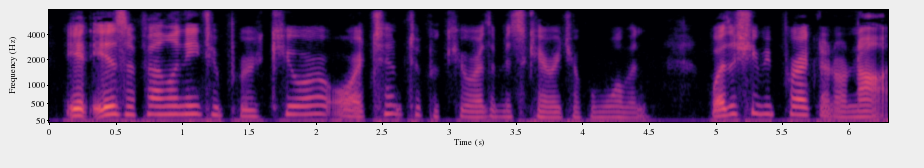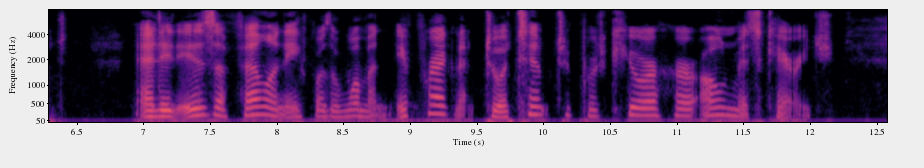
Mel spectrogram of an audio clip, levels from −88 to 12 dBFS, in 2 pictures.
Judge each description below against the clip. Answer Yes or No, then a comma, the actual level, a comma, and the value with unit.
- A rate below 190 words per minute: Yes, average, 180 wpm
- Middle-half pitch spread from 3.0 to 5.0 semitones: No, wide, 5.6 semitones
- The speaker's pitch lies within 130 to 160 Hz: No, medium, 185 Hz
